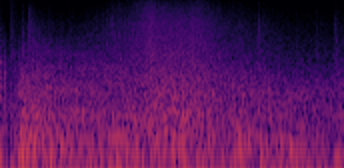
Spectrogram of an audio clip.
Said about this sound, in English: Water as far as you can see, dark clouds above, just on a raft, clinging to the mast. Six foot waves at least crashing over the deck of this little ramshackle raft.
